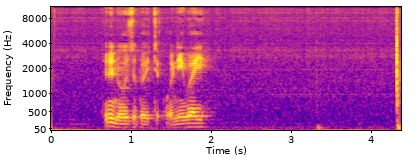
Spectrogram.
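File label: "onyway", slang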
